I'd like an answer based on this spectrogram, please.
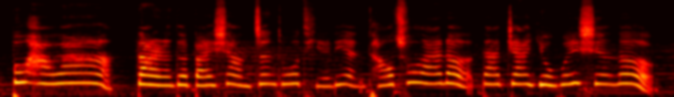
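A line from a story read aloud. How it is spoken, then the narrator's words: Distant alarmed shouting. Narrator (Chinese): 外头传来喊声，听见人们大声求救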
